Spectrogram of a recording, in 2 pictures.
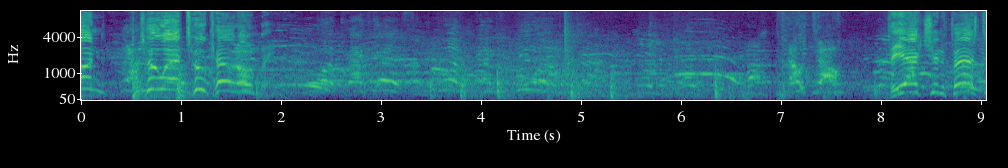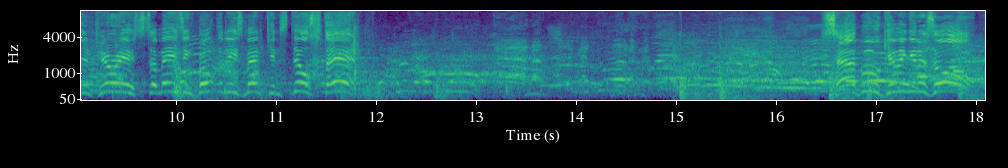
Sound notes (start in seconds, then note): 2.2 crowd chatter; 13.1 crowd chatter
